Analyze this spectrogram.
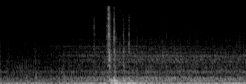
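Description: A door rattles sharply as someone tries to open it.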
